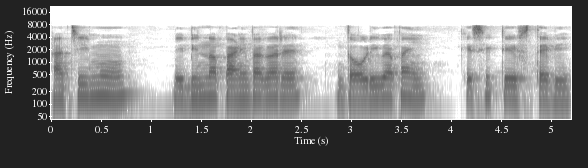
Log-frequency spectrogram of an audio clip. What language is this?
Odia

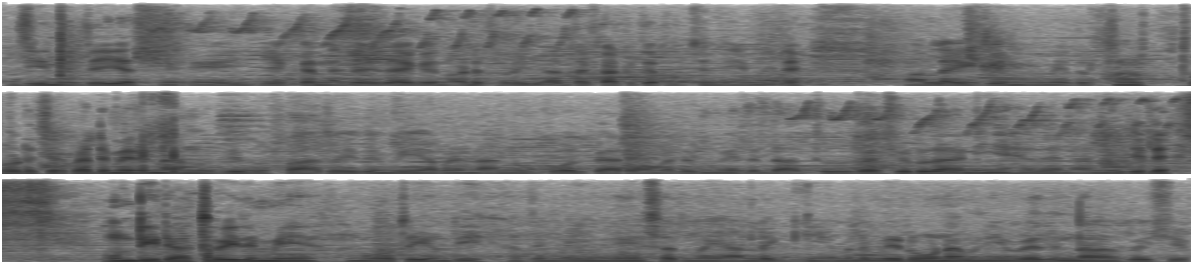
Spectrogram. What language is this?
Dogri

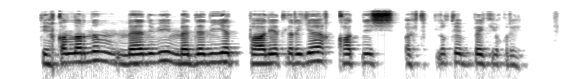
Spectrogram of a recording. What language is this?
Uyghur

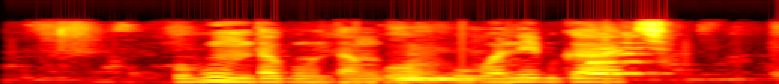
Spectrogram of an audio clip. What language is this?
Kinyarwanda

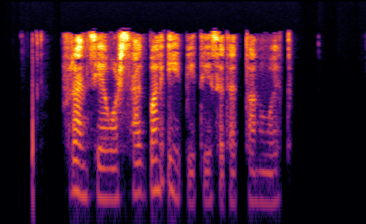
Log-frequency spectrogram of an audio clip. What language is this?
Hungarian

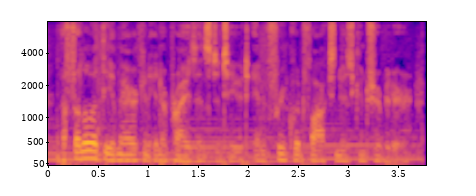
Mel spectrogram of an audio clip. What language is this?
English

